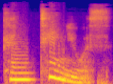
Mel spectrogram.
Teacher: In continuous, the O in con is de-stressed. So it's not continuous, it's con, continuous.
